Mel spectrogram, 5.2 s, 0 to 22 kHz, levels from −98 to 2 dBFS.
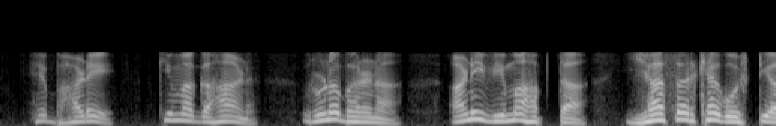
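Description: From 0.05 s to 5.08 s the speech is affected by automatic gain rising. The level control judged the input too quiet and kept turning it up, adding about 9 dB across the clip, so the voice and the background noise swell together rather than the speech alone getting louder. On a waveform the envelope widens steadily from start to end. On a spectrogram the whole band, which stops at 3.8 kHz from the telephone coding, brightens gradually.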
